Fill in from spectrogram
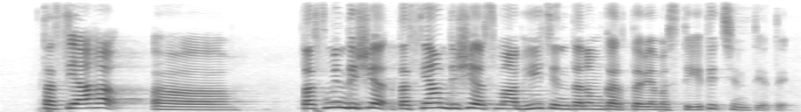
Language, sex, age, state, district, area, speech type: Sanskrit, female, 18-30, Karnataka, Dakshina Kannada, urban, spontaneous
